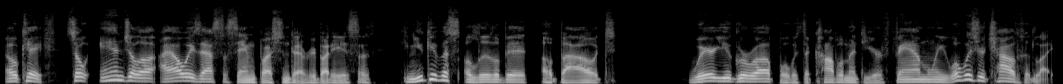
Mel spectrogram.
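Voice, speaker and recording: A man's voice: medium pitch, big pitch swings, fairly quick, dry recording, studio quality. A man hosting a podcast, welcoming a guest and asking questions in a loose, chatty way. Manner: scripted upbeat intro, then loose chatty questions. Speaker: podcast host.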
